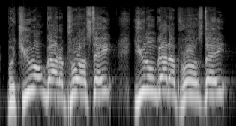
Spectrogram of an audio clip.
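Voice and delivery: hammed-up outraged customer yelling; mock customer shout. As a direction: throw it at her like an accusation.

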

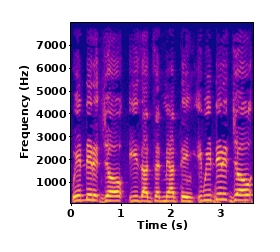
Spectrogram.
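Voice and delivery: over-the-top victory shouting; ecstatic catchphrase. Acted. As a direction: scream it like you just won big.

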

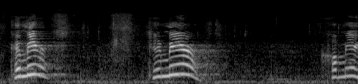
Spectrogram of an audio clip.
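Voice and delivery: high coaxing call; sweet high call to a dog. Real, not acted. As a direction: coax the puppy over. Calling dog.

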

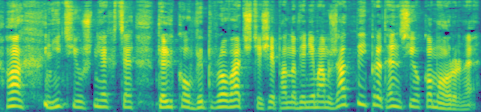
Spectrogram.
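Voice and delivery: high, loud, desperate exclamation; exasperated outcry. A narrator's reading. Baroness begging lodgers just to move out, crying out. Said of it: "zawołała baronowa".

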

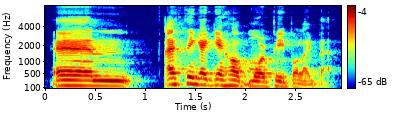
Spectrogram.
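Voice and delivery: ordinary delivery

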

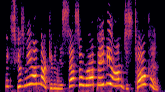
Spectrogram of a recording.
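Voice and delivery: high, loud, fast protest; indignant sass. Acted. Sassy student protesting to the teacher, high and fast. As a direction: fire back with offended sass.

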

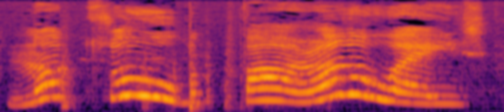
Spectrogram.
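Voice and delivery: high, emphatic mariner's retort; defiant mariner. A narrator's reading. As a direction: call back boldly as the stubborn mariner. Mariner defiantly answers the whale.

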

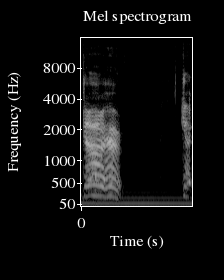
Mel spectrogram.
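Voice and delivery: high, loud frustrated shout; angry shout at the screen; annoyed yell. Real, not acted. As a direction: yell at the ad to go away. Yelling at pop-up ads.

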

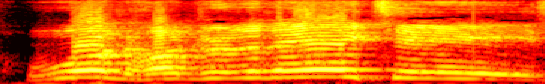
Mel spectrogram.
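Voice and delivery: huge, loud darts-caller bellow. Pretend. Poet roaring the darts caller's cry of one hundred and eighty. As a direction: roar it like the darts announcer.

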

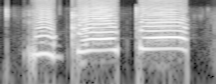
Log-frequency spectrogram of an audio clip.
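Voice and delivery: sudden loud high shout; mock yell. Yelling at the game in mock anger, loud.

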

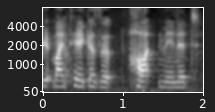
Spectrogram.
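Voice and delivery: normal talking voice

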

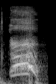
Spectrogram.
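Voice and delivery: very high, loud shriek; sudden shriek of fright; real scared scream; startled scream. Real, not acted. Jump scare.

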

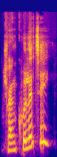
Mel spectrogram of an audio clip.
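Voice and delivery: unsure read, lifting at the end; Tranquility? as a puzzled question; questioning try. Shown as a demonstration.

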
